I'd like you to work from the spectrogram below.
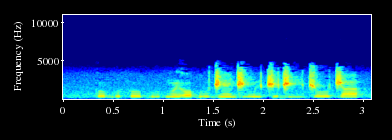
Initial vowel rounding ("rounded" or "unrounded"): rounded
